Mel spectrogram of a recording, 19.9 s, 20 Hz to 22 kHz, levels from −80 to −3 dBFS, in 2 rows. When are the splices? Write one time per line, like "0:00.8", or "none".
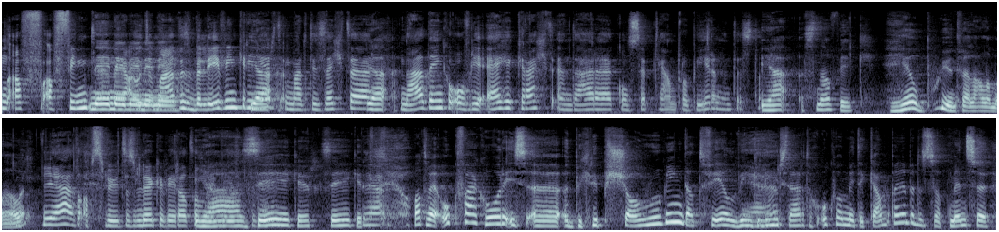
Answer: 0:06.6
